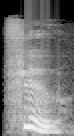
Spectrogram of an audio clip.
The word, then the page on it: flu: British English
